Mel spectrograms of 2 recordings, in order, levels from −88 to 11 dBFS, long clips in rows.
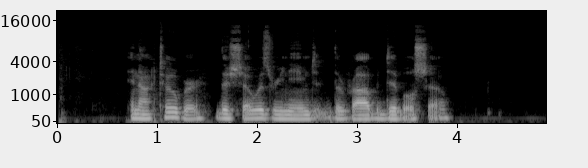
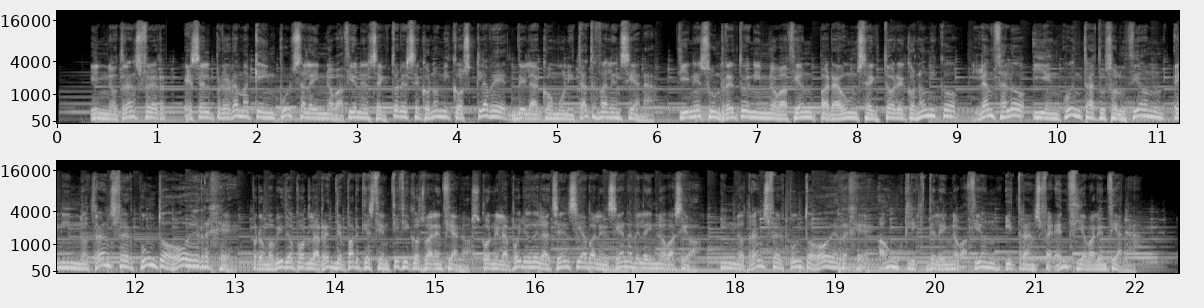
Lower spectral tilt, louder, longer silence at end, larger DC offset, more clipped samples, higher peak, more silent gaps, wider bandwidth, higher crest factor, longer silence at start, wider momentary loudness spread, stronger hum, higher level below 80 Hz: first, -7 dB/octave vs -5.5 dB/octave; second, -27 LUFS vs -14 LUFS; first, 0.95 s vs 0.05 s; neither; neither; second, -12 dBFS vs 0 dBFS; neither; second, 9.8 kHz vs 16 kHz; about the same, 16 dB vs 14 dB; about the same, 0.05 s vs 0.1 s; first, 9 LU vs 3 LU; neither; second, -56 dBFS vs -30 dBFS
